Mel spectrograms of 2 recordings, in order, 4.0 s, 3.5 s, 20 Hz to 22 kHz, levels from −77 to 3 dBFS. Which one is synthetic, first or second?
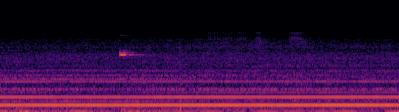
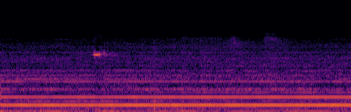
second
